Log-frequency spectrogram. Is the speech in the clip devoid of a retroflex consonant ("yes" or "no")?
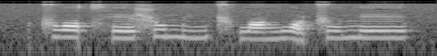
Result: no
